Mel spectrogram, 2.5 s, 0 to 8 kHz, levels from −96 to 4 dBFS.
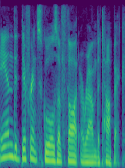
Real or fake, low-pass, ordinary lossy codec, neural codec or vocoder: real; 7.2 kHz; MP3, 48 kbps; none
